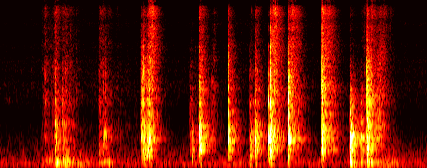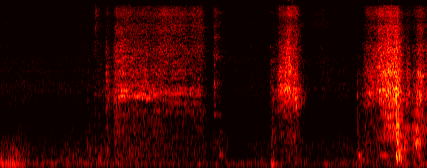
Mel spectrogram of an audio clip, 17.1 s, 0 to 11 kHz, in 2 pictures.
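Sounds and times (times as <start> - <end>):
drywall tools scraping: 0.8 - 7.9, 10.4 - 13.1, 13.9 - 14.8, 15.7 - 17.0.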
